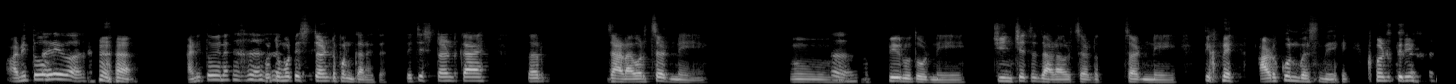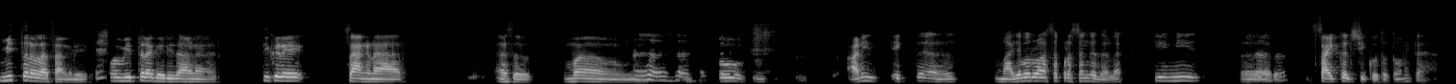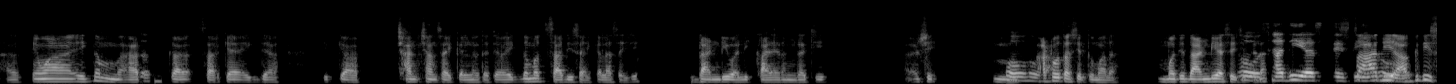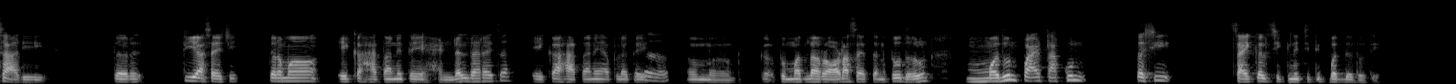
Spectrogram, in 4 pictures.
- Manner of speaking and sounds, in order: chuckle; other noise; chuckle; laughing while speaking: "तिकडे अडकून बसणे, कुणीतरी मित्राला सांगणे"; other background noise; chuckle; chuckle; tapping
- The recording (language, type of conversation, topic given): Marathi, podcast, लहानपणी तुमची सर्वांत आवडती दूरदर्शन मालिका कोणती होती?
